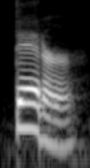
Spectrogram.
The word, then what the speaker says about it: debtor: B is silent here. I say deader.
